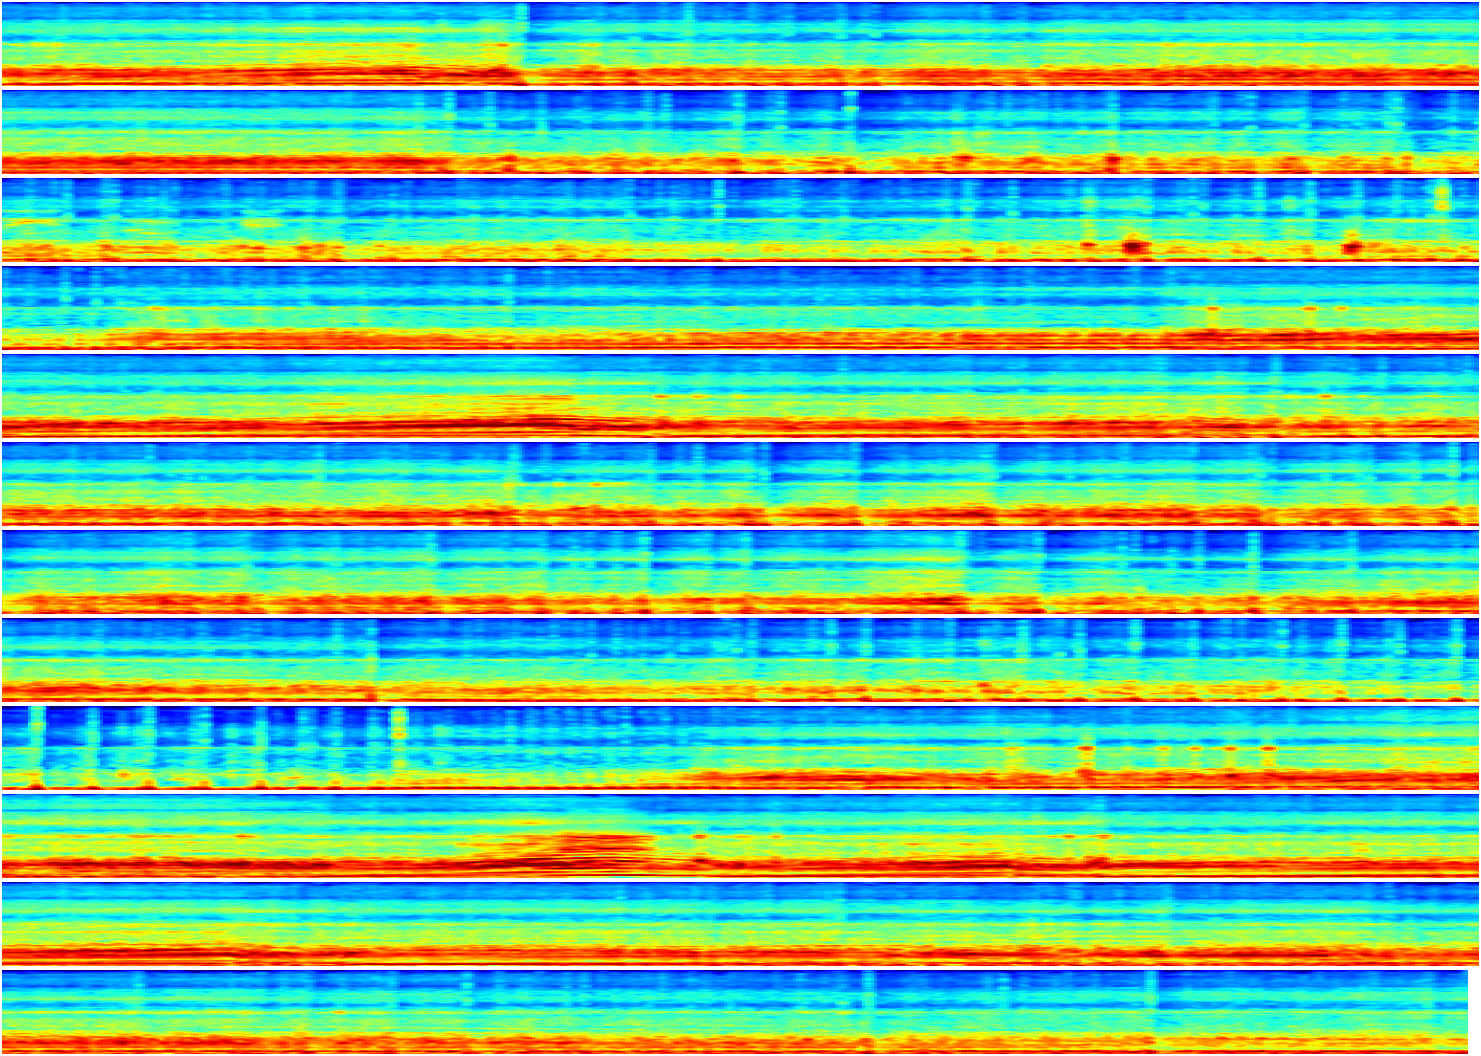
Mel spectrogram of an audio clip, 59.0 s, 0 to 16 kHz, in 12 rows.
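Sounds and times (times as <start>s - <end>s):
dirt bike engine revving: 40.8s - 57.4s.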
